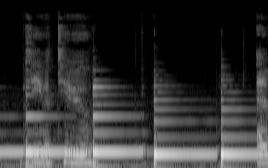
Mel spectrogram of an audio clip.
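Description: Nylon-string classical guitar playing single notes of a descending E minor scale in seventh position: four plucked notes about a second apart, each left to ring, stepping down in pitch halfway through.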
